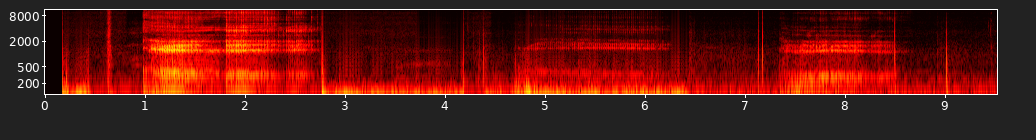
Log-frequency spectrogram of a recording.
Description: New compilation of guys burping on twitter.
